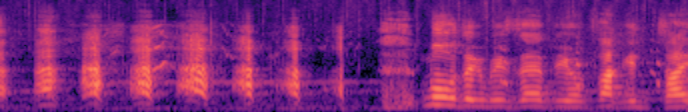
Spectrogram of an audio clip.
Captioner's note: laughter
